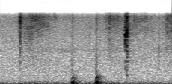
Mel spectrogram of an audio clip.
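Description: A rubber stamp thumps softly onto paper.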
